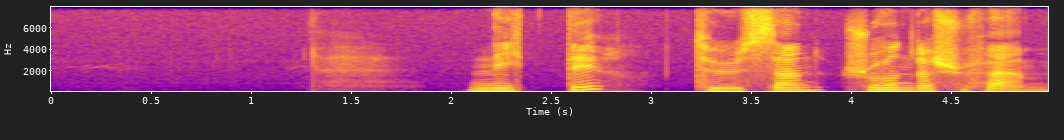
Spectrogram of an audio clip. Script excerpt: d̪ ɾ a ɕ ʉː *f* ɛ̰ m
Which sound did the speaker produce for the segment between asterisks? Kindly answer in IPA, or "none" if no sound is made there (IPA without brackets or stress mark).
f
